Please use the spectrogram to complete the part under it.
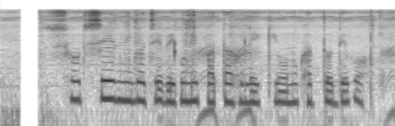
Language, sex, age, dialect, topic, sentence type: Bengali, female, 18-24, Western, agriculture, question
